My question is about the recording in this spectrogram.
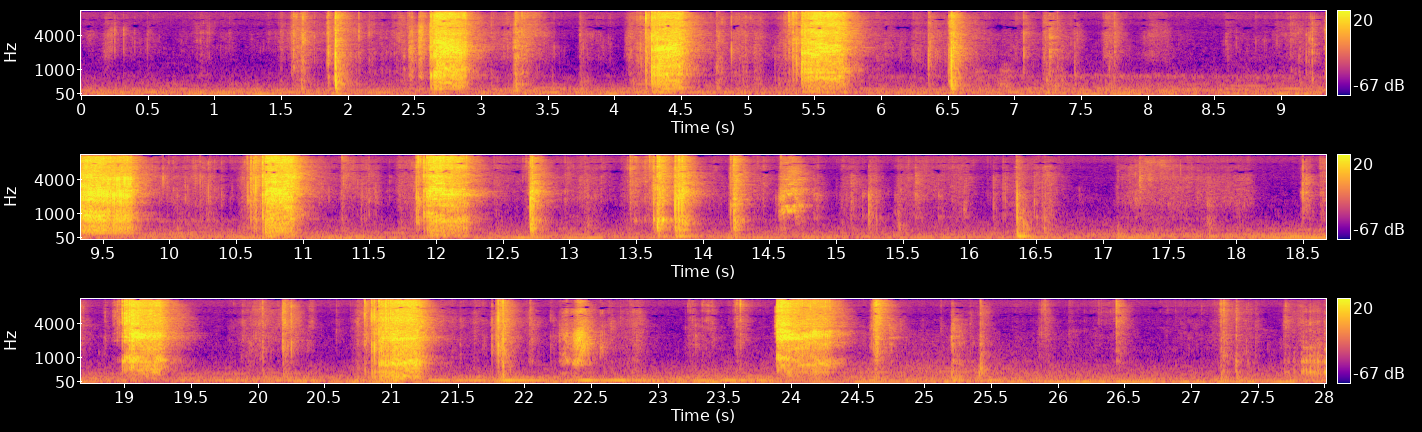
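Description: Packing tape being pulled off a handheld tape dispenser in about a dozen short, loud rips, as tape is run over a bubble-wrapped box.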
